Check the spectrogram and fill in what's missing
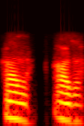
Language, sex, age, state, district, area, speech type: Nepali, male, 60+, West Bengal, Kalimpong, rural, conversation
